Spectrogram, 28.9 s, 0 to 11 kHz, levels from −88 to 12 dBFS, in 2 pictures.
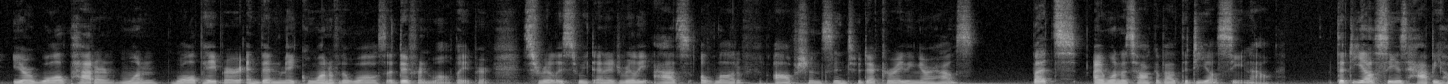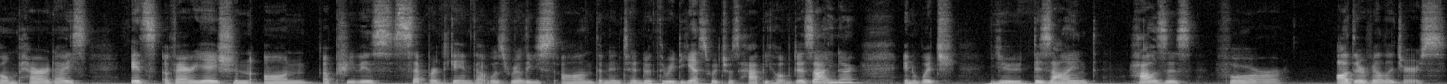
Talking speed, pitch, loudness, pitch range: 150 wpm, 130 Hz, -22 LUFS, 125-140 Hz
